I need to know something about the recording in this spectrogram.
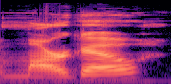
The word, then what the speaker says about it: Margot: some examples of how margot and that t is silent in that name margot is bullied by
